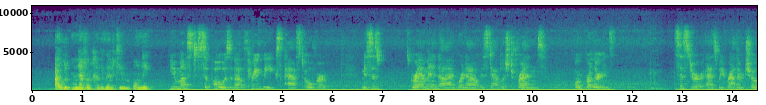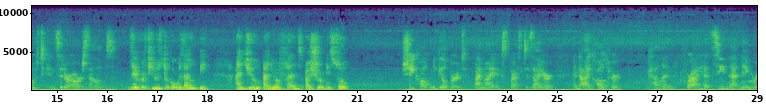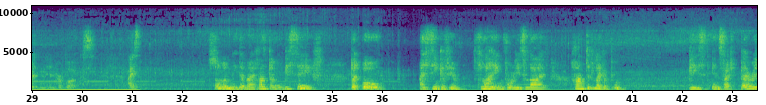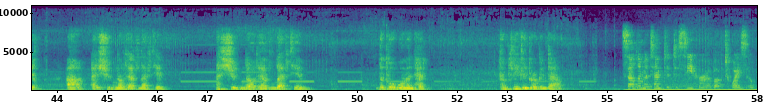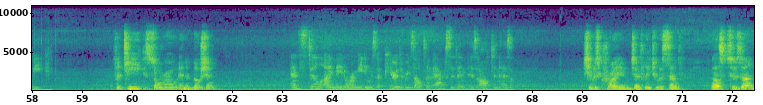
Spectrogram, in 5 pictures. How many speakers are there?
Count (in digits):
2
